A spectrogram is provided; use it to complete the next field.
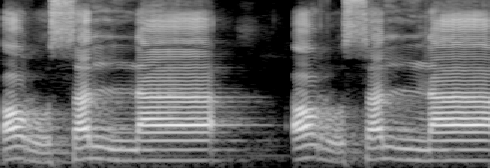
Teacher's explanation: جیسے یہاں پر دیکھیے، حمزہ را زبر اور، یہاں پر رائے ساکنہ ہے لیکن رائے ساکنہ سے پہلے زبر ہے لہذا اس را کو پر پڑھیں گے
